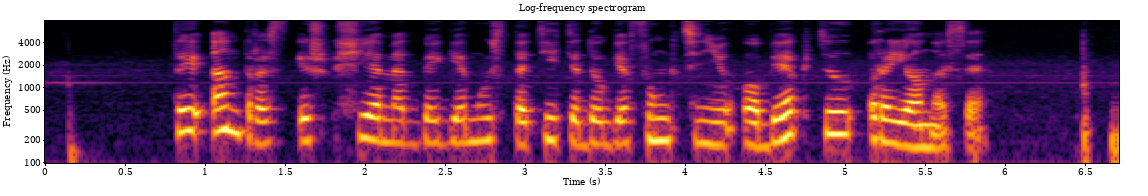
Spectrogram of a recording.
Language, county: Lithuanian, Kaunas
